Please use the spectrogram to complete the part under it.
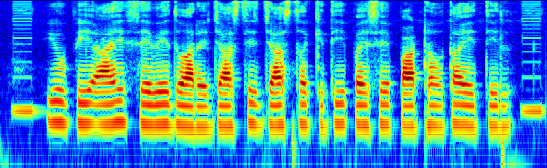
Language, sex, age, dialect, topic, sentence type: Marathi, male, 41-45, Standard Marathi, banking, statement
